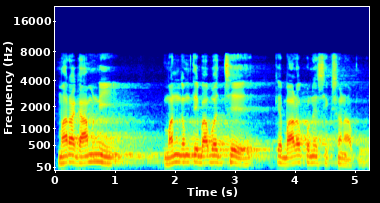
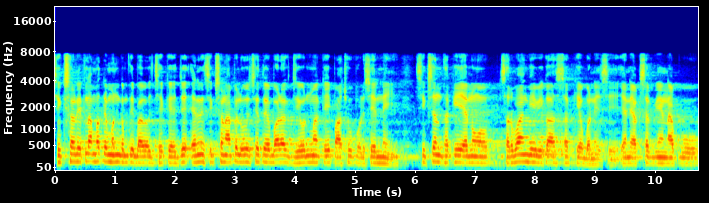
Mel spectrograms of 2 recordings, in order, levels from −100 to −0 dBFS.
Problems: background sounds at intervals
